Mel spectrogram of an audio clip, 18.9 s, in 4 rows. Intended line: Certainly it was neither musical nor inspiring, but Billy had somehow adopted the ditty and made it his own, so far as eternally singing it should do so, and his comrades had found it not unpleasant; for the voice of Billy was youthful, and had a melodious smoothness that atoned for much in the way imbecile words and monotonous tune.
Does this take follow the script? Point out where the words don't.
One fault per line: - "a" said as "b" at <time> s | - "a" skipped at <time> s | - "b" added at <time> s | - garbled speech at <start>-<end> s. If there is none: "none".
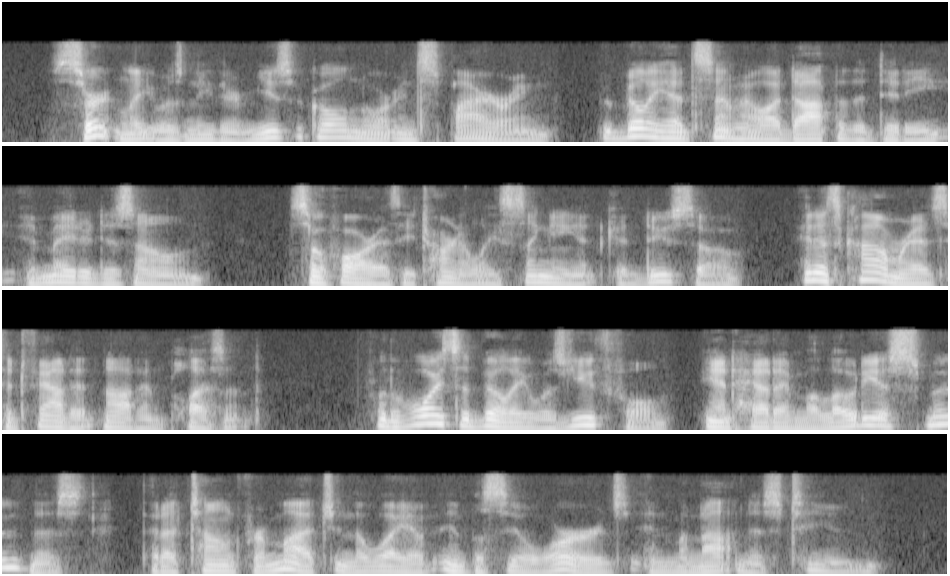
- "should" said as "could" at 7.7 s
- "of" added at 16.2 s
